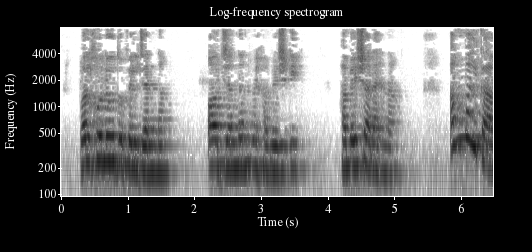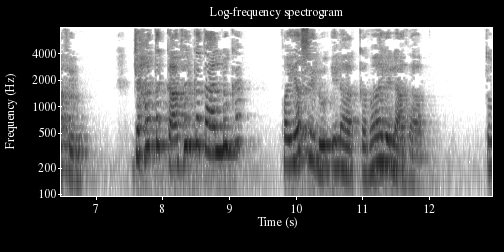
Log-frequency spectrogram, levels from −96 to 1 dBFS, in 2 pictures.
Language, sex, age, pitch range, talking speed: Urdu, female, 40-59, 175-220 Hz, 105 wpm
